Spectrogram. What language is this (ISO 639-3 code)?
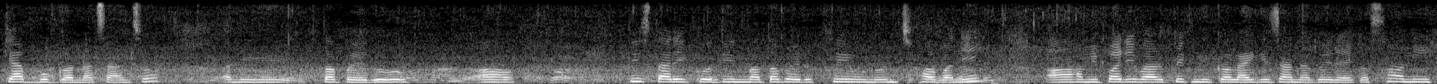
nep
